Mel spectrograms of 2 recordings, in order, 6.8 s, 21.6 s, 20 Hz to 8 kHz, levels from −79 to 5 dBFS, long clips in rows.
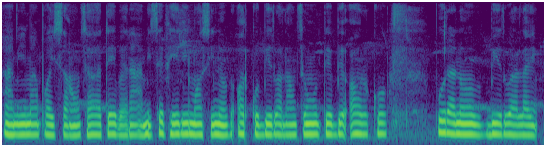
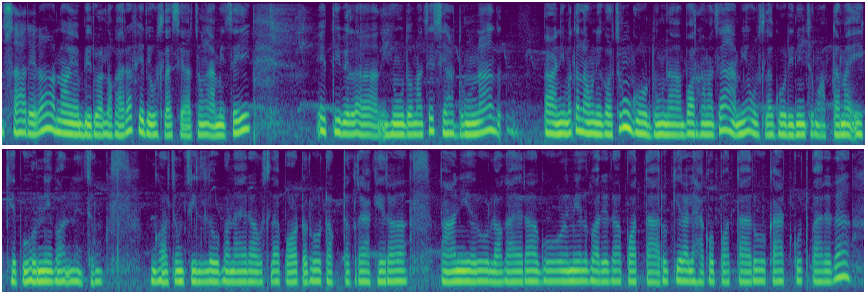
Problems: none marked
